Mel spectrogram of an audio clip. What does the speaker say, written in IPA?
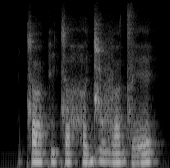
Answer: cœ kicə hə d͡ʑuvœ d͡ze

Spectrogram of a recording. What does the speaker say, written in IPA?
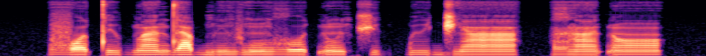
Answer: vɔ˧tɨ˧bã˦da˦ bĩ˨vũ˨ɣo˨ ɗũ˨t͡ʃɨ˨ k͡pɨ˧d͡ʒã˧ | ɣã˨ɗɔ̃˧

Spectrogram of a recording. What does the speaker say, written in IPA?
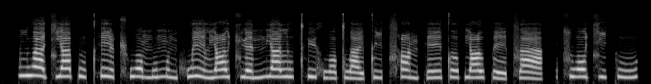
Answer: lwä˥˨ t͡ɕjä˦pu˨˩t̪ʰe˥˨ɪ̯ ʈ͡ʂʰwɔ˥˨mu˦mʊ˨˩ŋ xwe˥˨ɪ̯ljɑ˦ʊ̯t͡ɕɥɛ˨˦nmjä˦ lu˦t̪ʰy˥˨xwɔ˨˦ t̪wa˨˦ɪ̯ t̪i˨˦ t͡sʰɑ˥˨ŋke˦ɪ̯ t̪ɤ˦pjɑ˦ʊ̯ pe˨˩ɪ̯t͡sä˥˨ | t͡swɔ˦ t͡ɕi˨˦ku˨˦

